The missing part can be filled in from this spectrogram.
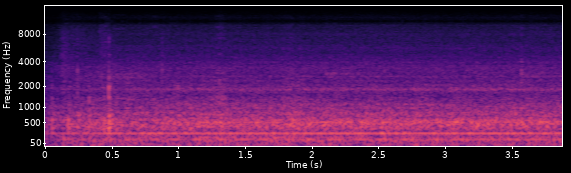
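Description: A smooth, steady fan hum with a constant low tone and no ticking or scraping, so the blower is running normally.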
